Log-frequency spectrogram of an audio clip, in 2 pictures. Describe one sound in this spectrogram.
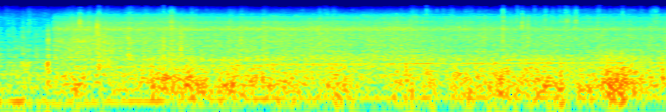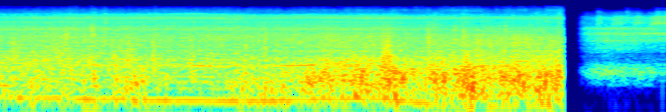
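Wind blows and buffets outdoors.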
